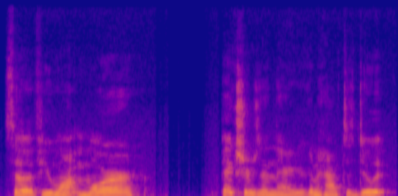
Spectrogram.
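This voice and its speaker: A woman's voice: mid-range voice, steady tone, normal speed. Woman store owner rattling off how-to tips at speed, blunt and fed up with tedious work. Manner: chatty, exasperated, blunt. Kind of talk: fast casual tutorial rant.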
